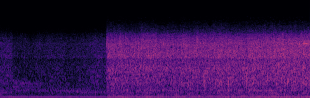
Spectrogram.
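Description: Steady hiss of rushing, falling water, cutting in abruptly about two seconds in over a faint background hiss.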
